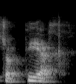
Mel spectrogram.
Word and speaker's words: choktiach: The meets choktia, or the H takes practice, but the H at the end is pronounced. It's so what we call a glottal stop. So you say ti meets choktiach. So it's pronounced.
